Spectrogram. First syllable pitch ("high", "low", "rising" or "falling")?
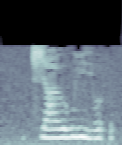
high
